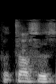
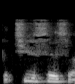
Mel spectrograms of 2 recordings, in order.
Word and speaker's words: pertussis: Similarly, pertussis is pronounced pertussis and not pertussis or anything like that because of the double S.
